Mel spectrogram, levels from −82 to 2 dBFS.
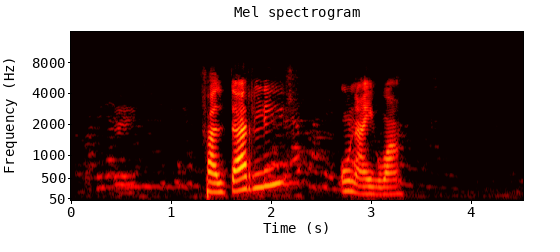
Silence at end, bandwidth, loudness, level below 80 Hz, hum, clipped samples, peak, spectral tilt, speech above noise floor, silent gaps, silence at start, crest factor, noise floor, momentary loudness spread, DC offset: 1.2 s; 8 kHz; -31 LUFS; -72 dBFS; none; under 0.1%; -12 dBFS; -1.5 dB/octave; 43 dB; none; 0.25 s; 24 dB; -74 dBFS; 24 LU; under 0.1%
